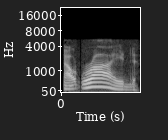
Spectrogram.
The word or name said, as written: outride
